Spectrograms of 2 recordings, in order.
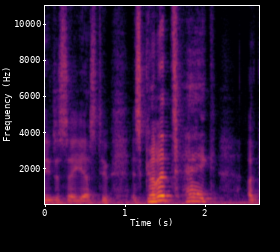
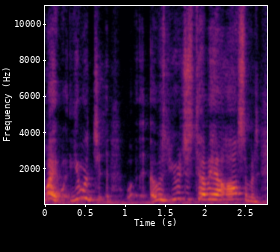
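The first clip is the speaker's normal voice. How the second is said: much higher, rushed bewildered babble; confused protest; 12 semitones higher, much faster than usual. Retold or imitated. Tricked sinner protesting to the enemy, high rushed confusion. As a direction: sputter in disbelief at the betrayal. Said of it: "And you're like".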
